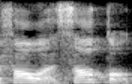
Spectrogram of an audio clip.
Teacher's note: فوسطن به جمعا ফাওয়া ঠোঁট গোল করে উচ্চারণ করতে হবে ফাওয়াসাত ত কলকলার হরফ ধাক্কা দিয়ে পড়তে হবে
